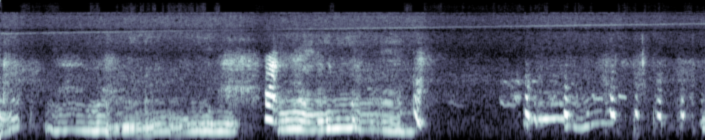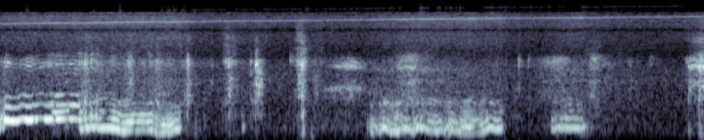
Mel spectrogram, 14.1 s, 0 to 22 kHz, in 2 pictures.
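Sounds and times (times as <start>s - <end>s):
dog whining: 0.0s - 4.3s, 5.0s - 9.0s.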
